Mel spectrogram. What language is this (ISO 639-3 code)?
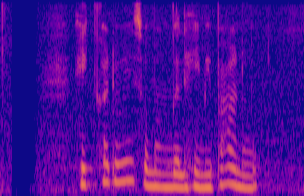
sin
